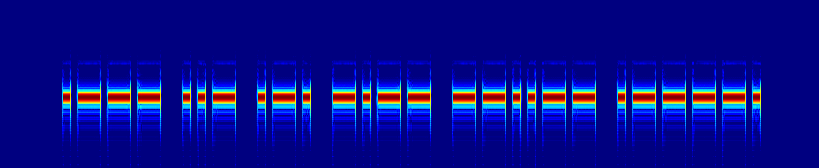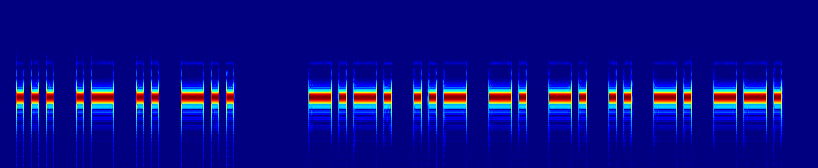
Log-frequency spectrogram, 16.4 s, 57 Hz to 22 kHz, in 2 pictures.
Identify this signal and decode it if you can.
Morse code, heard as a keyed tone, about 16 wpm, 700 Hz. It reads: JURY,' SAID CUNNING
